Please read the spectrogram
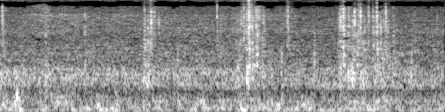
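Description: Wind buffeting the microphone over the low rolling rumble of an electric scooter ridden on pavement, with a few light clicks.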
